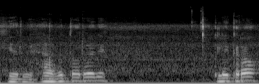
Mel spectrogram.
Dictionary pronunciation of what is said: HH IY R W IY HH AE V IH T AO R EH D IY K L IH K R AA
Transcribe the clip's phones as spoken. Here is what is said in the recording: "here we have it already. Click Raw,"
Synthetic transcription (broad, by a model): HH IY R W IY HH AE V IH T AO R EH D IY K L IH K R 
